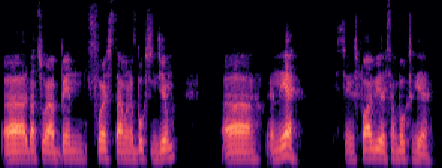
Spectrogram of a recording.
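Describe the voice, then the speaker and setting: A man's voice: mid-range voice, flat delivery, moderate pace, no room sound. A Romanian-born man in his twenties, a pro boxer, answering casually with frequent hesitations and "do you know". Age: 20s. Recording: dull muffled audio.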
